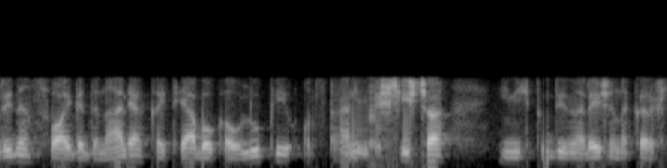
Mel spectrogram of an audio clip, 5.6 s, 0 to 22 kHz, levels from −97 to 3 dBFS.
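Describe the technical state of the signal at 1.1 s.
At 1.1 s the signal is just emerging from a burst of unconcealed Bluetooth headset packet loss between 1.05 and 1.09 s, right before "kajti jabolka olupi". A few short voice packets, about 15 ms in total, were dropped and replaced by silence or an idle pattern. The result is an abrupt hole, and the speech returns briefly quieter.

Underneath, the whole clip carries the Bluetooth CVSD headset codec. Its narrowband sound, limited to roughly 300 Hz to 3.6 kHz, fits a 64 kbps one-bit delta link whose adaptive step lags loud high content. That lag makes sibilants scratchy and leaves a plainly audible granular hiss.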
